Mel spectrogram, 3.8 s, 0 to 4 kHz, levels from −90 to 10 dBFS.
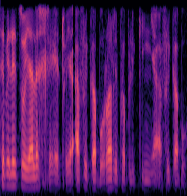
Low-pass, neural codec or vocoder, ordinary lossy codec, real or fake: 3.6 kHz; none; none; real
